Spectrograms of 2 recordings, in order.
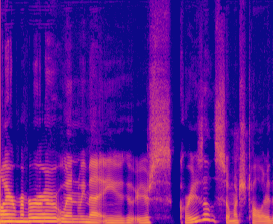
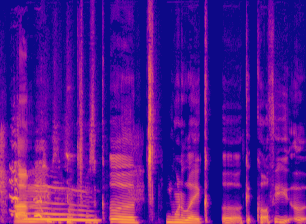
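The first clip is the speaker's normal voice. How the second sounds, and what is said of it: Imitates another person's voice. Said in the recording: “That is the worst impression of me or anyone ever.”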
